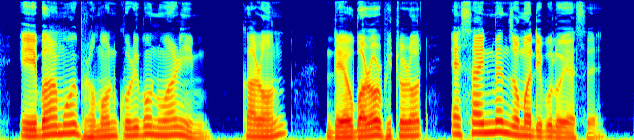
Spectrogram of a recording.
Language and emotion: Assamese, sad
